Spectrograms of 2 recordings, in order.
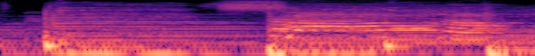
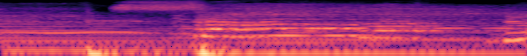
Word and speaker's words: sauna: Sauna, not sauna.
